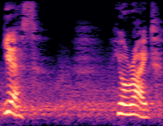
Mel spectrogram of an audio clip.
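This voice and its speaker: A woman's voice: medium pitch, very slow, a bit bright, a little hiss or hum. A woman playing an anguished, protective mother in a dramatic video game scene. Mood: grieving.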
